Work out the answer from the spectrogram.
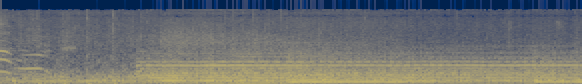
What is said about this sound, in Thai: ท้องฟ้าเริ่มมืดครึ้มขึ้นเรื่อยเสียงของสายฝนเริ่มตกแรงขึ้นและแรงขึ้นเรื่อยๆ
